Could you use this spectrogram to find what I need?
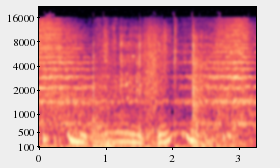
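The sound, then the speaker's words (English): Pigeons cooing, several overlapping rolling coos that rise and fall in soft, throaty waves, with a steady low background rumble and no talking. “Here, of course, we reveal that they're shrunken the whole time, the giant pigeons.”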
